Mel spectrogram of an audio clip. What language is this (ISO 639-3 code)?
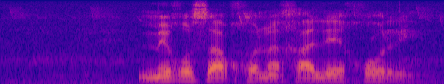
tsn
